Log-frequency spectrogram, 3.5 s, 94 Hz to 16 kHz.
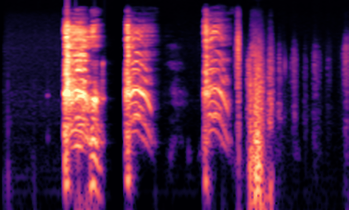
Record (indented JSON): {
  "three_cough_length": "3.5 s",
  "three_cough_amplitude": 32767,
  "three_cough_signal_mean_std_ratio": 0.4,
  "survey_phase": "beta (2021-08-13 to 2022-03-07)",
  "age": "18-44",
  "gender": "Male",
  "wearing_mask": "No",
  "symptom_diarrhoea": true,
  "symptom_fatigue": true,
  "smoker_status": "Ex-smoker",
  "respiratory_condition_asthma": true,
  "respiratory_condition_other": false,
  "recruitment_source": "Test and Trace",
  "submission_delay": "5 days",
  "covid_test_result": "Negative",
  "covid_test_method": "LFT"
}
